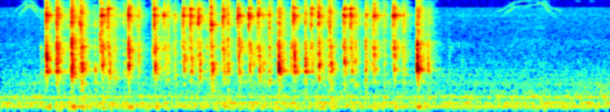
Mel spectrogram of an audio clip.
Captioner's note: computer keys clicking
